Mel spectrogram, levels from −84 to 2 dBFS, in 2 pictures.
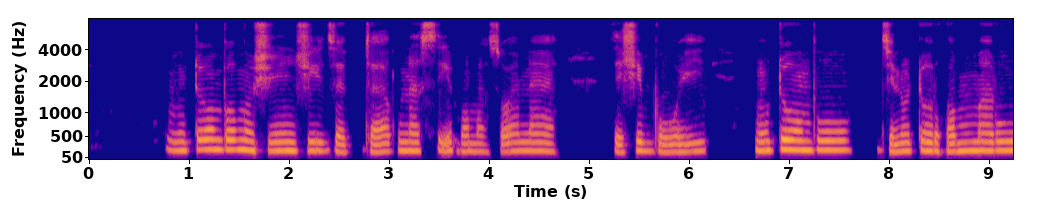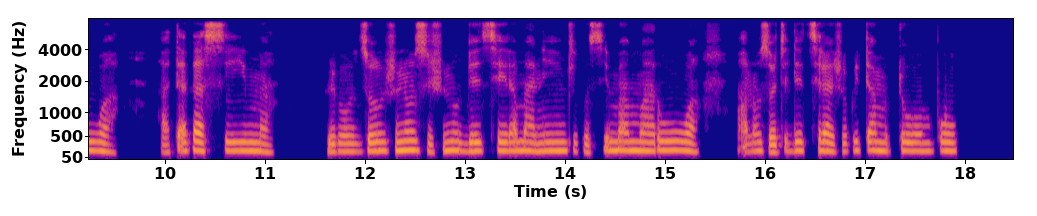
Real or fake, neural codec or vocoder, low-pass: fake; codec, 16 kHz in and 24 kHz out, 2.2 kbps, FireRedTTS-2 codec; 7.2 kHz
